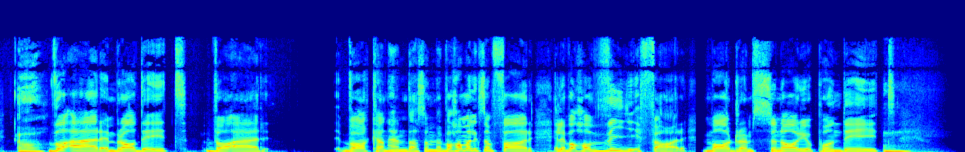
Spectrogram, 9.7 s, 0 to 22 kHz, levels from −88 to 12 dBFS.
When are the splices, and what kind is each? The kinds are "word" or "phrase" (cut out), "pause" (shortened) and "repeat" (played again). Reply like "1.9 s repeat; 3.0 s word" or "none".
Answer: 3.2 s pause; 7.0 s pause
